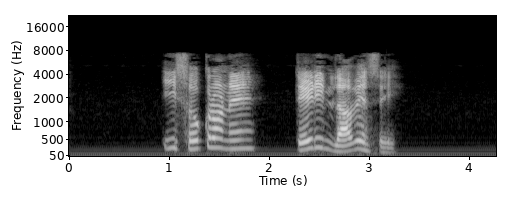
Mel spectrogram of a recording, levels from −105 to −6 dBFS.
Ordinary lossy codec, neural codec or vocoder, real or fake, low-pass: AAC, 64 kbps; none; real; 7.2 kHz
